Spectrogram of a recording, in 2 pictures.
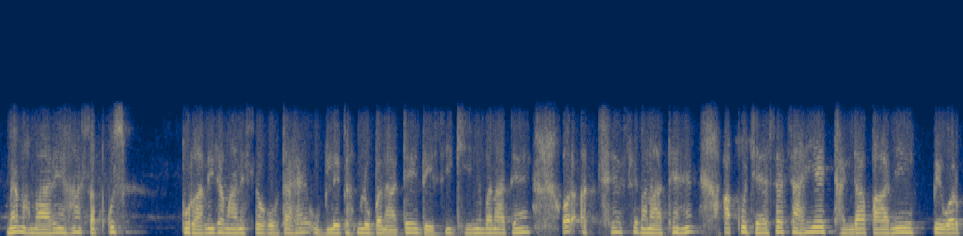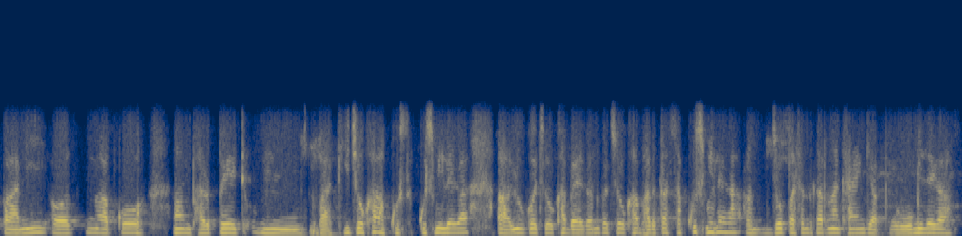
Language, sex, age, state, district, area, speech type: Hindi, male, 18-30, Uttar Pradesh, Ghazipur, rural, conversation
